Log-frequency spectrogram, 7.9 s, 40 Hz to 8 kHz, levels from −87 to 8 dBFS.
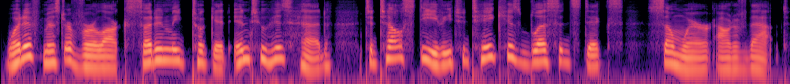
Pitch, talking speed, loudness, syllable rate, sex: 150 Hz, 165 wpm, -19 LUFS, 4.3 syllables/s, male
